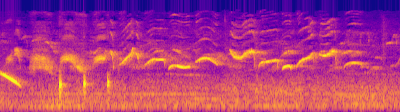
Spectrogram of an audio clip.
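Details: Chinese hwamei kept in a cage, newly moulted, delivering a falling whistle, a few sharp taps, then a string of rising and falling slurred whistles.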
